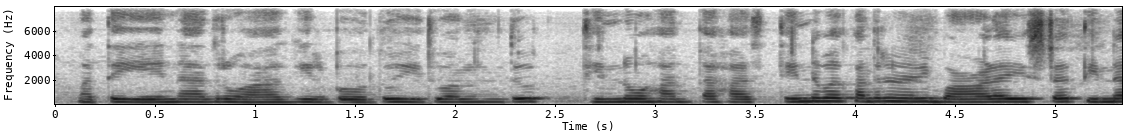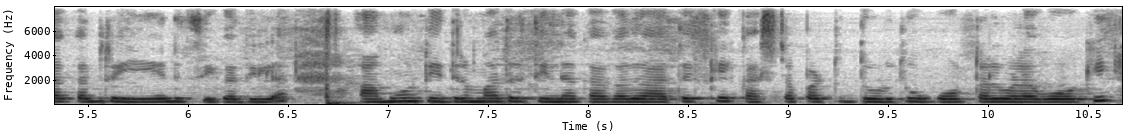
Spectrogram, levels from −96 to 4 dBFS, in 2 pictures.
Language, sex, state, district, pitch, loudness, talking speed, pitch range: Kannada, female, Karnataka, Dakshina Kannada, 230 Hz, -13 LUFS, 145 wpm, 220-245 Hz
